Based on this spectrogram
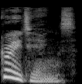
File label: Imperial female hello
